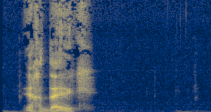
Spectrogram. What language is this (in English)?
Kabyle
